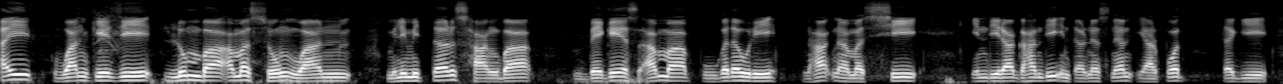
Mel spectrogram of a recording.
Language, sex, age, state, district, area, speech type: Manipuri, male, 18-30, Manipur, Churachandpur, rural, read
